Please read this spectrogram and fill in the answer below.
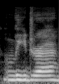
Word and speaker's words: Lidra: Lidra rhymes with Libra, if you miss that.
